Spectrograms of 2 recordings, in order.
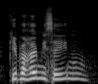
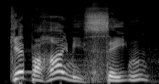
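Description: First: It is said in a loving tone. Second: It is said in a harsh tone.

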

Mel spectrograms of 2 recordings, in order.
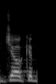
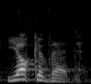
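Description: First: The name is pronounced with English sounds. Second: The name is pronounced with Hebrew sounds. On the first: "We see Jochebed and it makes sense to us" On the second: "if you want to pronounce it in the Hebrew, would have said something much more like Jochebed"

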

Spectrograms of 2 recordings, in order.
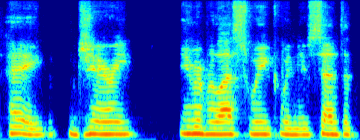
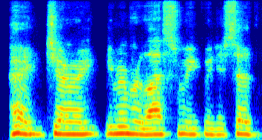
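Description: First: It is said in a plain, natural voice. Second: It is said in a put-on character voice.

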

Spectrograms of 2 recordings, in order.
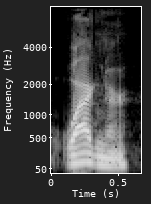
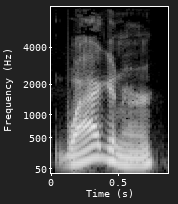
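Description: First: The middle vowel syllable is dropped. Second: The middle vowel syllable is pronounced.

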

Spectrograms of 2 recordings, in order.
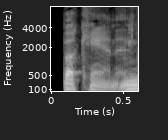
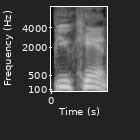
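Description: First: The name gets a different, local pronunciation. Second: The name gets its usual, nationally known pronunciation. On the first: How local residents say the town's name. "everyone out there pronounces it" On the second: The familiar name of the president. "It is spelled as"

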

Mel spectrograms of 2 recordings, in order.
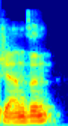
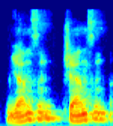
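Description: First: The name is pronounced the American English way. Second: The name is pronounced the German way. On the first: "Probably the Americans would say Janssen" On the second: "when we say Famke Janssen, because it sounds so German"

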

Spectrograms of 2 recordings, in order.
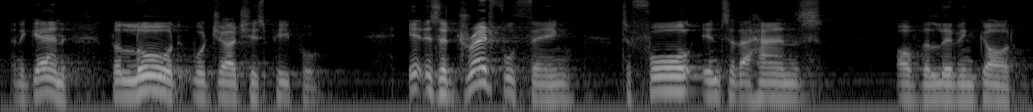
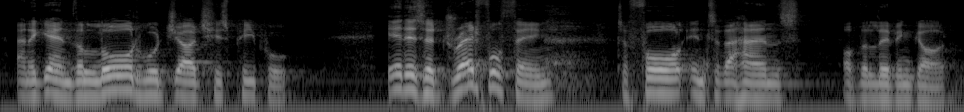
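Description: No difference in how they are said.

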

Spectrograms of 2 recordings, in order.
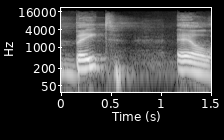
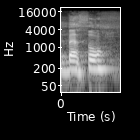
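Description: First: It is said as two Hebrew words, Beit El. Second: It is said as one English word, Bethel. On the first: "in the Hebrew. Two words" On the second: "that's the English pronunciation"

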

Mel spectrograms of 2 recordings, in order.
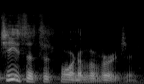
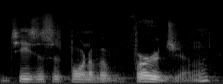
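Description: First: The emphasis falls on the word Jesus. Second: The emphasis falls on the word virgin. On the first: The scandal is that it was this man. The speaker calls it right. "It's right to say" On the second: The miracle is the virgin birth itself. The speaker calls it wrong. "It is wrong to say"

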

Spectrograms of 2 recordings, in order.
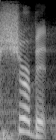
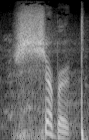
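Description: First: No R sound is in the last syllable. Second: An extra R sound is in the last syllable. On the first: The speaker calls it right. "The way you're supposed to say it is sherbet" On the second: The speaker calls it wrong. "We put an extra R at the end when we say it"

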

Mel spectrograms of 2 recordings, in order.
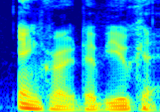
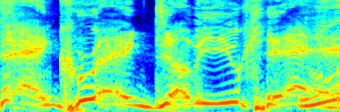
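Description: First: It is said in a flat, plain way. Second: It is said with hyped-up, high energy.

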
